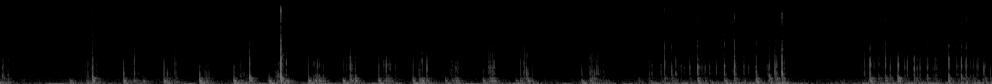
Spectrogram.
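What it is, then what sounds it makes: Cork coaster scratched with a blade. An X-Acto knife blade makes quick picking scratches across a round, flat, solid cork coaster. The result is a rapid, irregular run of short, dry clicks and scratches, mostly low and muffled with brief bright ticks, over a faint steady low hum.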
